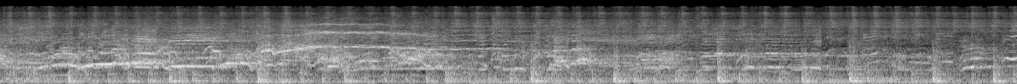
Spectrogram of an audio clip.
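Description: Several women's voices wailing and crying out together in anguish over a dhol, a two-headed barrel drum beaten by hand. The wailing is loudest in the first half.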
